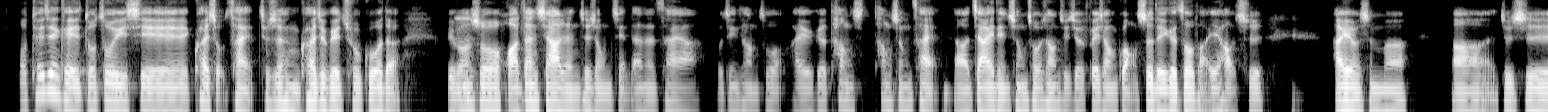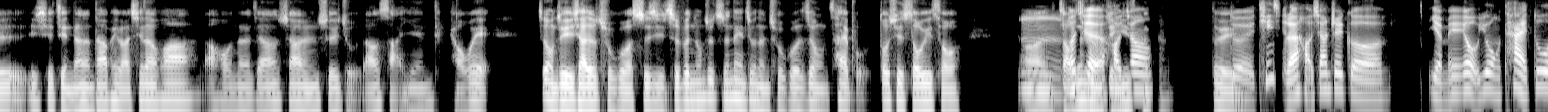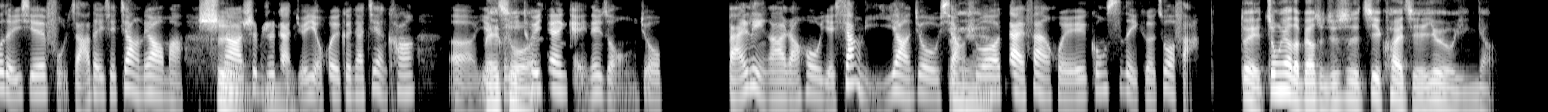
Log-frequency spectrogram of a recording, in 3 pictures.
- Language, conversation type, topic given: Chinese, podcast, 你是怎么开始学做饭的？
- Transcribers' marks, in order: other background noise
